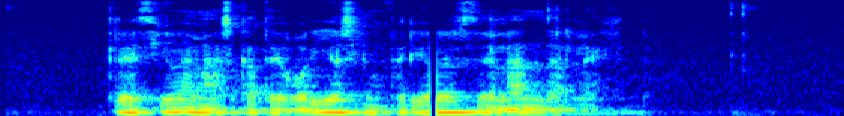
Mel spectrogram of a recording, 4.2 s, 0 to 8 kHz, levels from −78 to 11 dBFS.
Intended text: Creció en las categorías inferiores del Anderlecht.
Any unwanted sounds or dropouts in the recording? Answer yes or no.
yes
